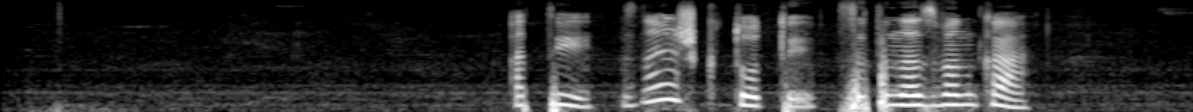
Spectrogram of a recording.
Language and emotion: Russian, neutral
